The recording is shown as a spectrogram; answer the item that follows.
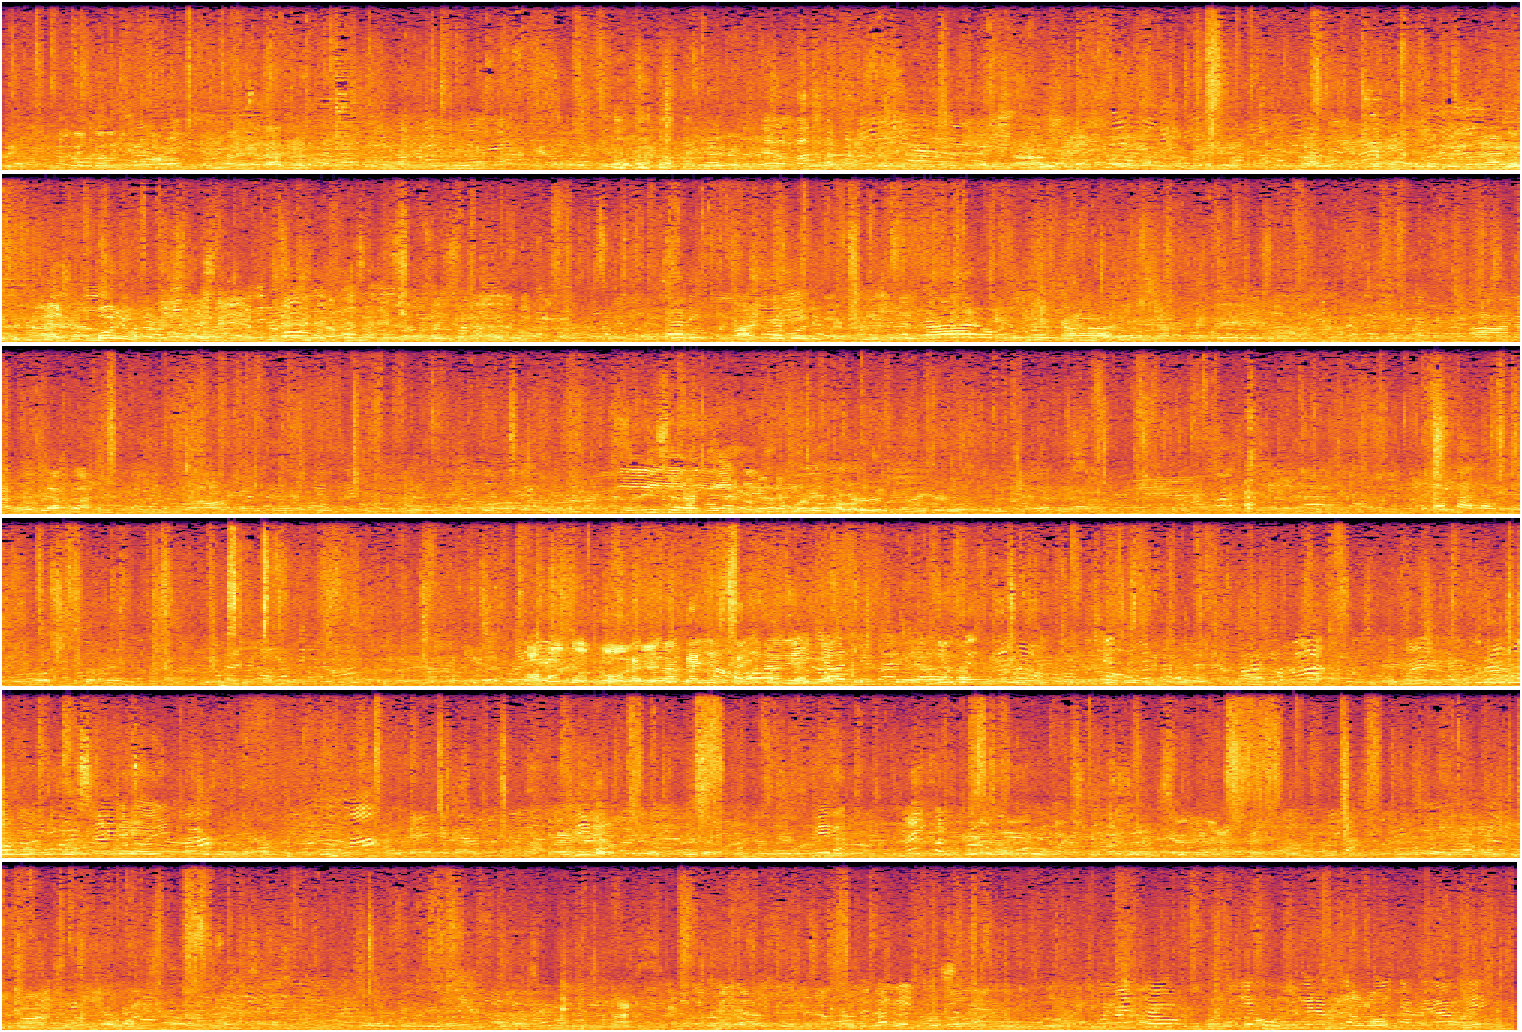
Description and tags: Feria, multitud, ciudad
multitud, people, town, city, personas, street, feria, ciudad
